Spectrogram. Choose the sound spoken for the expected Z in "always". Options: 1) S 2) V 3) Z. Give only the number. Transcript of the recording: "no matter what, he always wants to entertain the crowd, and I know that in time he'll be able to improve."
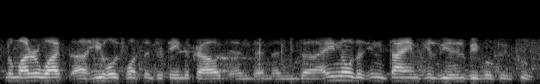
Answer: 1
